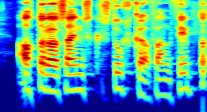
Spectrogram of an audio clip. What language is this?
Icelandic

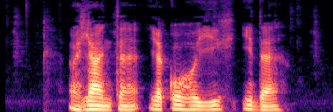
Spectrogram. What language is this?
Ukrainian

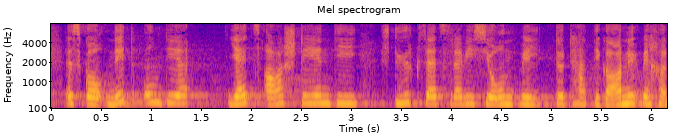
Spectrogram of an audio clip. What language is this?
Swiss German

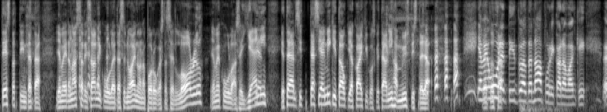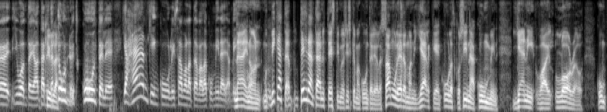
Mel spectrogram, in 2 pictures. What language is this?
Finnish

